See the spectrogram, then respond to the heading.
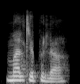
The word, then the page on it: multipolar: Indian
